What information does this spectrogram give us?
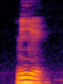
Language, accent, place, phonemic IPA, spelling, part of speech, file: French, France, Paris, /mi.jɛ/, millet, noun, LL-Q150 (fra)-millet.wav
- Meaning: millet (grain)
